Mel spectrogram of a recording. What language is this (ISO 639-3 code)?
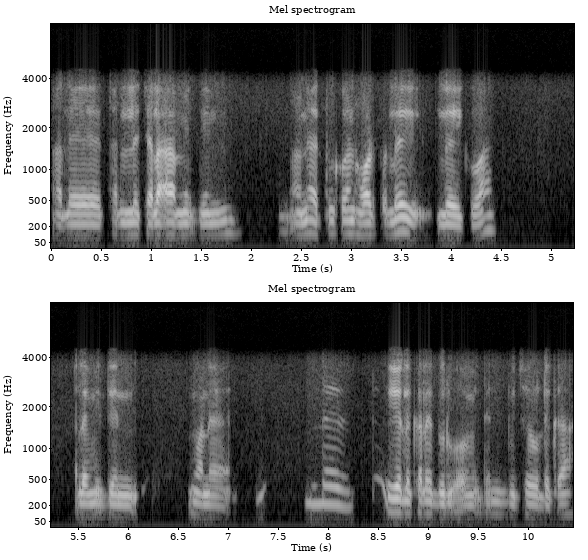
sat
